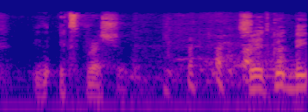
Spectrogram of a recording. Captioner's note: laughter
